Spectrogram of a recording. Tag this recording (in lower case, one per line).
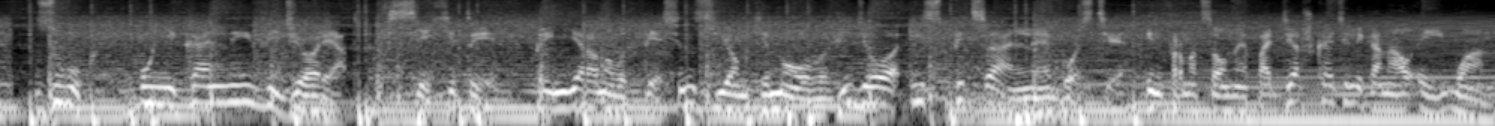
progressive rock
speech
heavy metal
rock and roll
music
